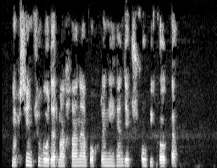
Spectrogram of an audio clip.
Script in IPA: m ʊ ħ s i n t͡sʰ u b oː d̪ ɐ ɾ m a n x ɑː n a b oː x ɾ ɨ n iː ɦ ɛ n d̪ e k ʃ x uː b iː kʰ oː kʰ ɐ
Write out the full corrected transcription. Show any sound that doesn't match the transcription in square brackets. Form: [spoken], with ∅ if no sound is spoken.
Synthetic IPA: m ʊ ħ s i n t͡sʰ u b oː d̪ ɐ ɾ m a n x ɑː n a b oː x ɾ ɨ n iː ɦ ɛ n d̪ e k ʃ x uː b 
